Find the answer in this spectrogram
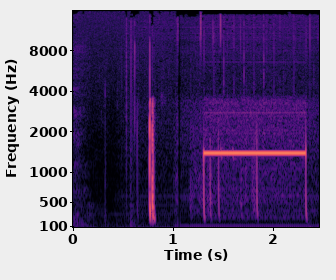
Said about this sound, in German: Unser Anrufbeantworter hat eine Nachricht.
